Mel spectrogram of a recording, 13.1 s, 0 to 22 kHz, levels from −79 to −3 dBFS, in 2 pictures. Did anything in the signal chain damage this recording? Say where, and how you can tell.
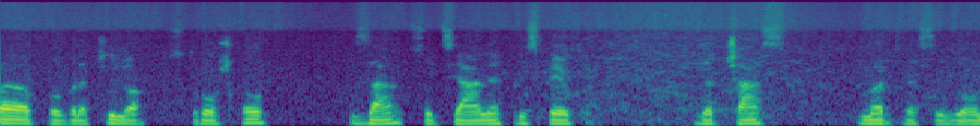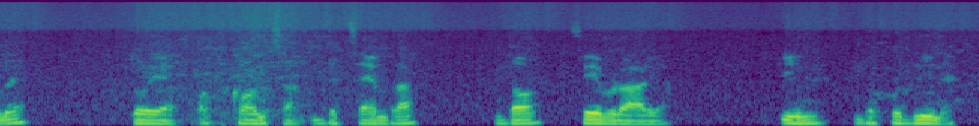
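Yes, in the call processing stage. Noise suppressor artifacts run through the whole clip. The room noise, only about 9 dB under the speech, gets pushed down by about 17 dB between phrases and then swells back up under the talking. The suppressor works on the bands it takes for steady noise, frame by frame.

You also get speech cut by the noise suppressor at 0.32–1.64, 2.33–3.96, 4.63–6.25, 7.41–9.19, 9.83–10.43 and 11.74–12.49 s. Soft consonants and word endings dip by about 16 to 20 dB, up to half a second or so per stretch, and sound swallowed. The suppressor judged them to be noise.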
